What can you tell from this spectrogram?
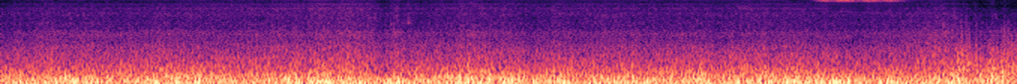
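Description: Steady low rumble of a car driving along a street, a mix of road and wind noise.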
